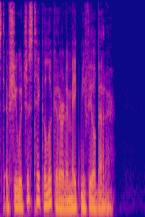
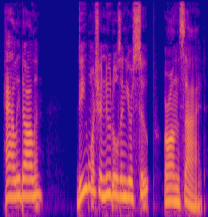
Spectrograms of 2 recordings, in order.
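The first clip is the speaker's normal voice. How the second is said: higher, sweet welcoming mom; Mama's voice. A narrator's reading. Mother greeting her son and his girlfriend, higher and warm. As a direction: greet them like a doting southern mother, pitched up. Mama offering soup.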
